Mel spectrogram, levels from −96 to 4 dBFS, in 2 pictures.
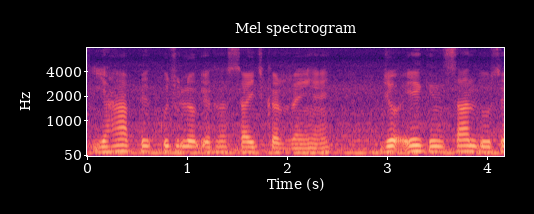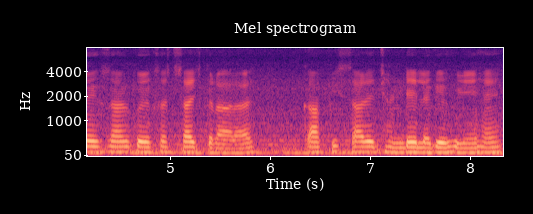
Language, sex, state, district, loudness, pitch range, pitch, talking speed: Hindi, male, Chhattisgarh, Kabirdham, -16 LUFS, 130-145 Hz, 140 Hz, 165 wpm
